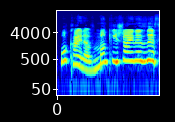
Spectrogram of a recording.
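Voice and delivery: high, loud, odd rat voice; a grumpy rat woken rudely; growled. A narrator's reading. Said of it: "he growled".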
